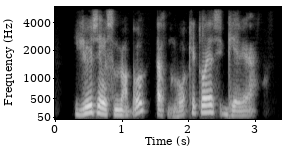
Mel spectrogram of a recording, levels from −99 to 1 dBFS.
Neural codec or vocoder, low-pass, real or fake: codec, 16 kHz, 1 kbps, FreqCodec, larger model; 5.4 kHz; fake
